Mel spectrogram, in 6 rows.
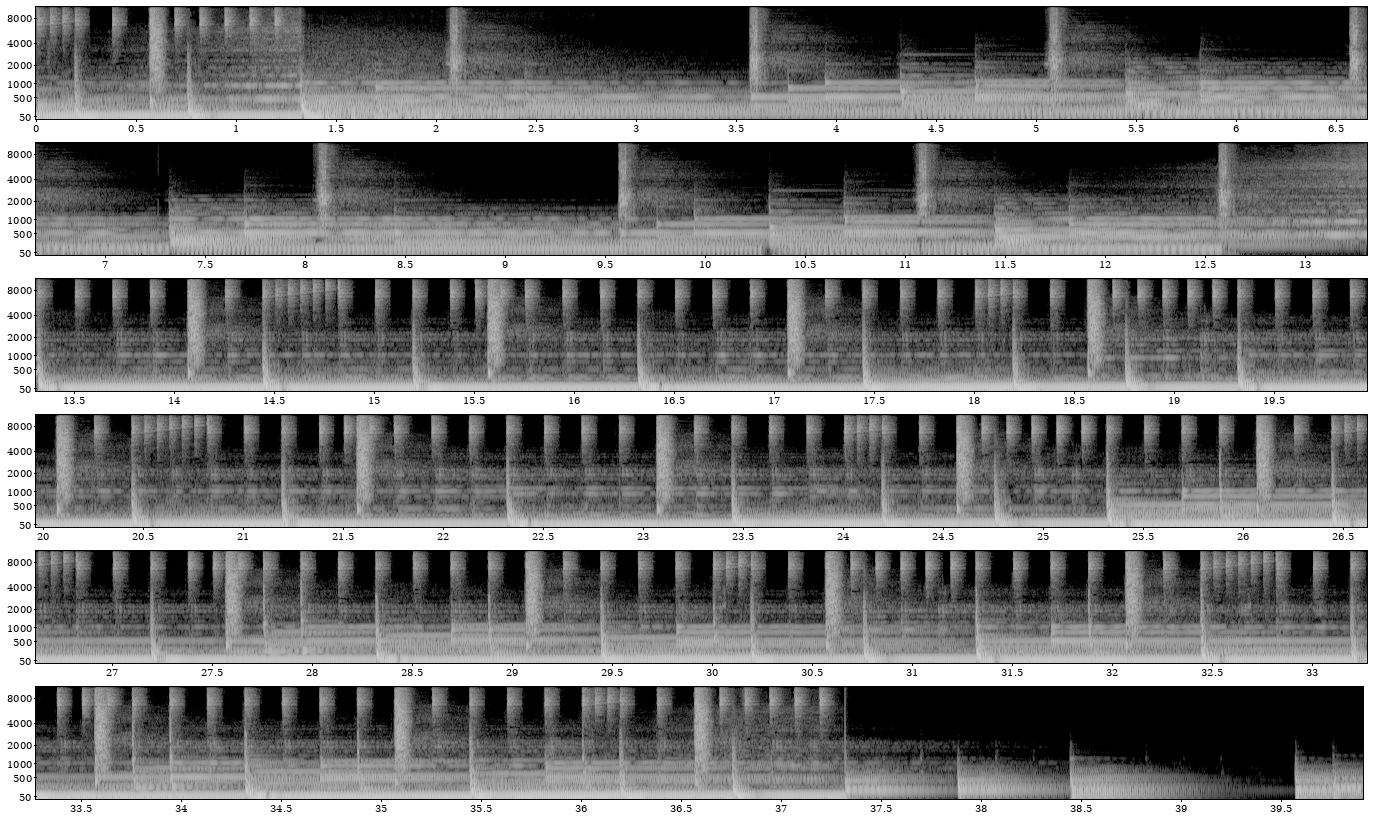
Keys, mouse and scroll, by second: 2.7 alt+click, 21.7-31.0 alt+shift+drag.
